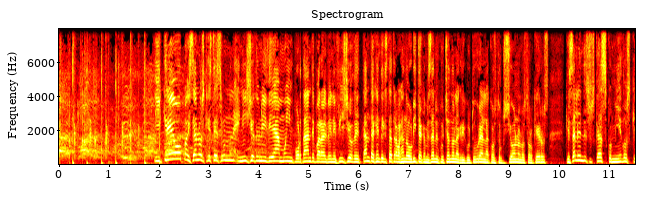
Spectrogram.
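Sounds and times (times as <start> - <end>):
audience applause: 0.0 - 5.4
speech: 1.9 - 11.5.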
